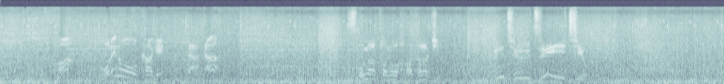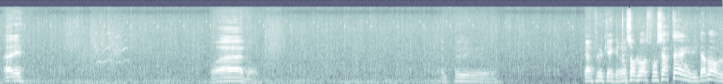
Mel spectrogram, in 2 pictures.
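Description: A man talks into a microphone close by, with animation.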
